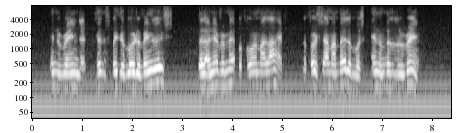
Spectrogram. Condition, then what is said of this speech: Throat cancer. And I want to preface this by letting people know, no, I haven't been drinking.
